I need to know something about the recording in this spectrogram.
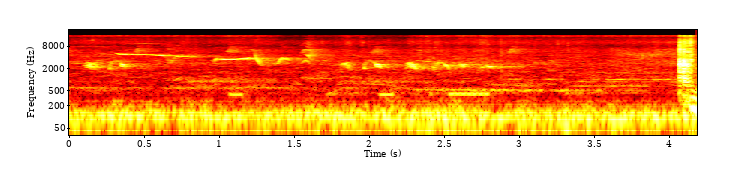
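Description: Faint birdsong: a falling whistled note in the first second, then a series of short chirps, over a steady low rumble.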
